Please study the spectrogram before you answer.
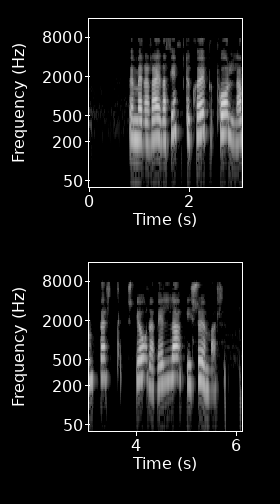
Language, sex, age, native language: Icelandic, female, 50-59, Icelandic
